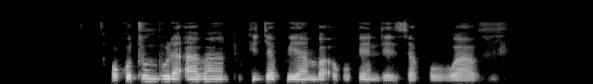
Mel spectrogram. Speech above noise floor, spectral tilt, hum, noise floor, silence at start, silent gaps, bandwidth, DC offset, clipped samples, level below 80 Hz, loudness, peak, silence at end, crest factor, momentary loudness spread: 58 dB; -5.5 dB/octave; none; -76 dBFS; 1.1 s; none; 7.8 kHz; under 0.1%; under 0.1%; -62 dBFS; -19 LUFS; -2 dBFS; 0.9 s; 18 dB; 8 LU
